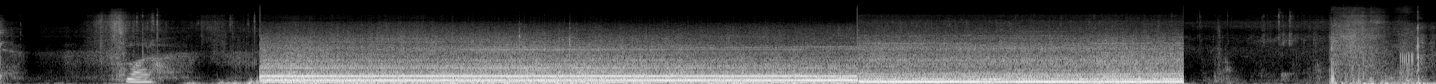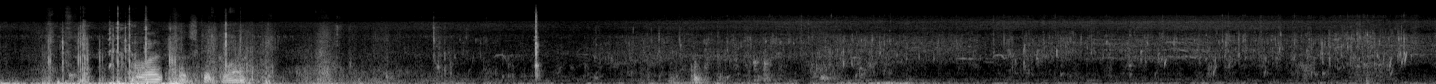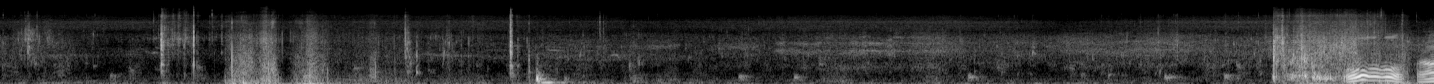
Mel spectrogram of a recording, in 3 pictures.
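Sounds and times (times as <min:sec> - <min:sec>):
water lapping around boat: 0:18.2 - 0:31.0, 0:32.1 - 0:43.0.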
